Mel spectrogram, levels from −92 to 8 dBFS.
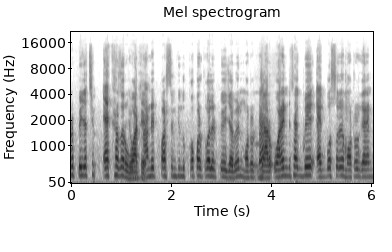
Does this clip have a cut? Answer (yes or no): yes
